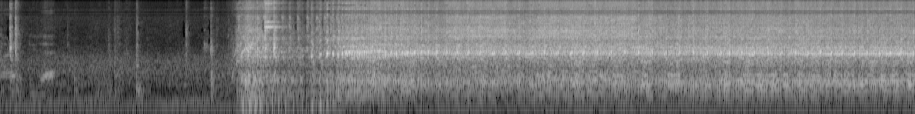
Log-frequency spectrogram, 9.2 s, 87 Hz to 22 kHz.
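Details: Toro CCR 2000 single-stage snow blower, 4.5 hp two-stroke, after carburetor cleaning; smoked from very old gas backed into the cylinder; fires at once, warming up to a steady even high buzz, no misses or surging; normal running.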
